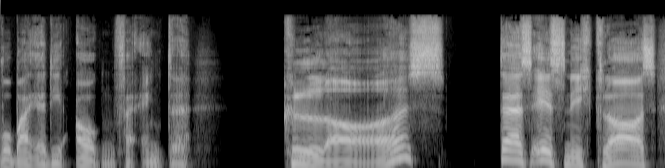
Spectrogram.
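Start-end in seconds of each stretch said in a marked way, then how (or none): 2.8-4.5 drawn-out word sweeping up at the end; puzzled questioning. A narrator's reading. Devil squints at disguised narrator. 5.0-6.6 slow, higher-pitched, weary correction; bored correction. A narrator's reading. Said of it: "korrigierte Lilith gelangweilt".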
